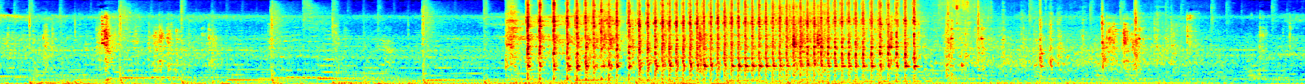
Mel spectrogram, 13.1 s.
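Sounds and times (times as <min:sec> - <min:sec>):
hydraulic breaker hammer rattling: 0:05.1 - 0:12.1.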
